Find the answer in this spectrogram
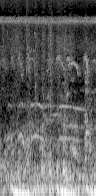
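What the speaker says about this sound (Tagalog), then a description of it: "Maya ko tagkari daw may mga manok diri." Chickens cluck softly at moderate distance in a rural yard, a steady low murmur of fowl with occasional sharper calls and faint wing sounds over continuous background noise.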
